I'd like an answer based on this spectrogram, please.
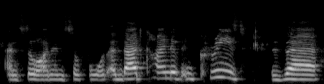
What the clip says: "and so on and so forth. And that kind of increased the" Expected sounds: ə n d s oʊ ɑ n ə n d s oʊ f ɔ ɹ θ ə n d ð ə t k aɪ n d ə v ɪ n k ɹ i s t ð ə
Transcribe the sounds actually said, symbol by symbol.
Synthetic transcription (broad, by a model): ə n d s oʊ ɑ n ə n s oʊ f ɔ ɹ θ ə n ð ə t k aɪ n d ə v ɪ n k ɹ i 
